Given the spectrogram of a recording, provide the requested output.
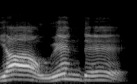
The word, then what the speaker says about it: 야훼: h는 묵음이야. 묵음. 묵음. 소리 안 내. 야 할 때 YAH. 그 h는 발음 안 하는 거야. 그런데 야훼인데 이 h하고 왜라고 표기하는 WEH를 합쳐가지고 회라고 읽었어. 난 순복음 교단에서 가장 먼저 시작해가지고 번졌는데 여러분들은 내 제자니까 발음을 제대로 해야 돼.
